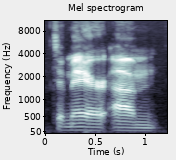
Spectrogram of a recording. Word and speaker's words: Mayer: My name is Mayer, pronounced the same as Mike Mayer.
